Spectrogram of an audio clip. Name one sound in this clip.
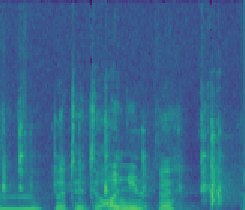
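A mallet taps on metal.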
